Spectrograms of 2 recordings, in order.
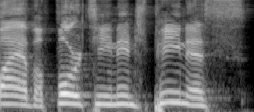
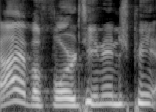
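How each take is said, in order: First: It is said in an angry tone. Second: It is said in a happy tone. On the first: "which is the angriest tone I think that I've heard" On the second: "you think he'd be happier about it"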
